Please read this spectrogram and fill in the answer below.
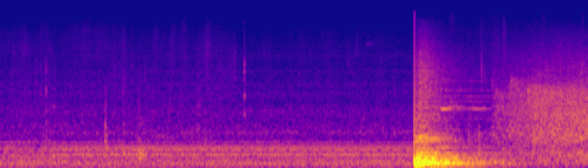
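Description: A low steady hum with a few faint clicks, then about five seconds in a concert band comes in suddenly with a loud low hit that dies away into continuing band music.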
